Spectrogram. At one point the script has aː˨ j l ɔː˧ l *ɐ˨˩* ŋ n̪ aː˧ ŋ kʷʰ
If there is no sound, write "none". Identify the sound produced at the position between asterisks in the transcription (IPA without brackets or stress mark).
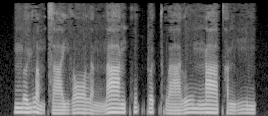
ɐ˨˩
